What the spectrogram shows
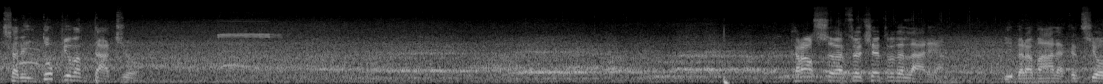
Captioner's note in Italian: Applauso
